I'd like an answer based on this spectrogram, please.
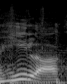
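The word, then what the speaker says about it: HELOC: A heliloc is the pronunciation of an acronym H E L O C which basically stands for home equity line of credit.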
